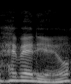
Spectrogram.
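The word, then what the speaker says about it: הֶבֶל: 하는 그 아벨의 인생이 우리가 사실은 이게 아이라고 발음하지만 실제로 아벨의 히브리어 원래 이름은 헤벨이에요 똑같은 똑같은 단어입니다 자이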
